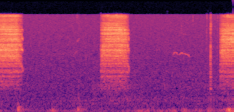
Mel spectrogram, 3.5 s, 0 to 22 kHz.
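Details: Nest-box barn owls in Ságvár, Hungary, on May 4, 2024, with the mother feeding seven owlets. Three rasping, noisy hisses, each about a third of a second long, come roughly every one and a half seconds, with a soft click in between.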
